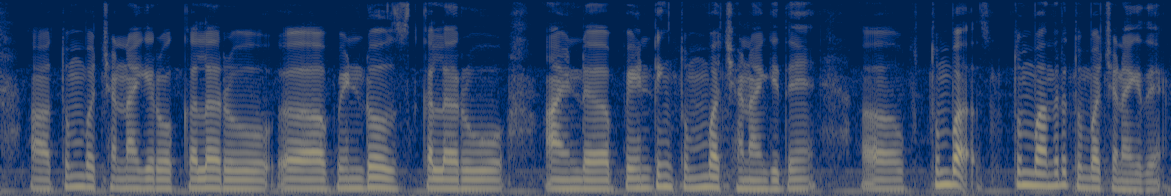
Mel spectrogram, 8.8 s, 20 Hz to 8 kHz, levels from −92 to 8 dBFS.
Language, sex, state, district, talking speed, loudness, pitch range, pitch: Kannada, male, Karnataka, Bijapur, 110 wpm, -34 LUFS, 135-150 Hz, 140 Hz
